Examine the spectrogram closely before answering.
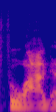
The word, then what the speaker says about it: Fuaga: keep things going um fua or fuaga everybody I've been arguing with people exactly how it's pronounced that Jame Brugler came out and said it is fuaga and his Beast guide so I'm gonna stick with fuaga I've got him at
